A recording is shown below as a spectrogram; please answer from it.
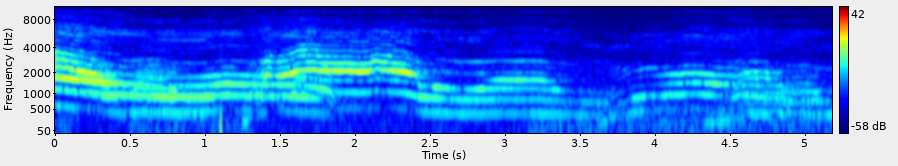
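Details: Domestic cat giving loud, continuous meows, harmonic and wavering, sliding downward then rising again in a long drawn-out wail with barely any pause.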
